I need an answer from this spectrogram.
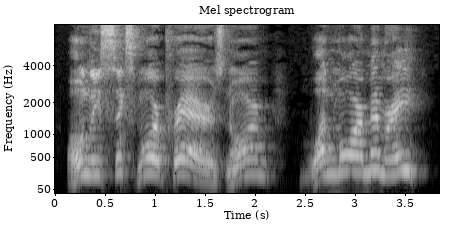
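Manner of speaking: loud, high, cheery host voice; game show host. Acted. Game show host Azrael cheers Norm on, loud and bright. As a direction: boom it out like a TV emcee. Host urging final memory.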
